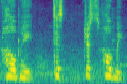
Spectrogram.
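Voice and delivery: usual speaking voice

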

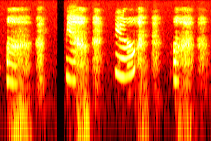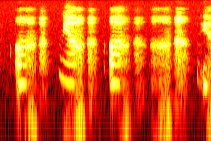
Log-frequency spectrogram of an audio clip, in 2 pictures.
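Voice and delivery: high, soft, mewling meows; catgirl mewing. Acted. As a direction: moan like a pleased kitten. Catgirl moaning with pleasure.

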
